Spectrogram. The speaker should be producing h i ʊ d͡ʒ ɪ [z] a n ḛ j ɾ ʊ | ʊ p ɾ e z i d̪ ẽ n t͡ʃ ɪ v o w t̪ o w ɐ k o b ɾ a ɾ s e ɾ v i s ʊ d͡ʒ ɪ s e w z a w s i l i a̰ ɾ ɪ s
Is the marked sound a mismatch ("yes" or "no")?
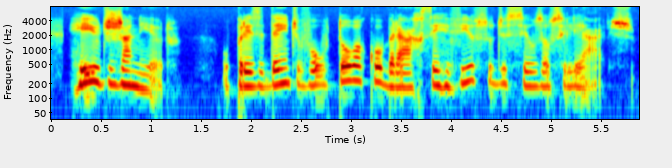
yes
